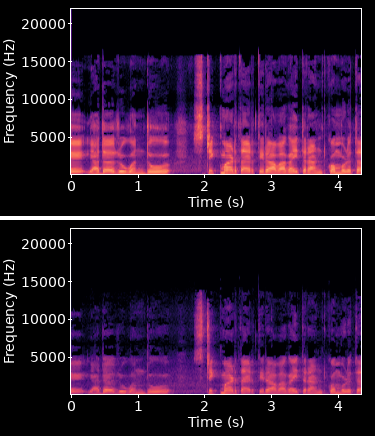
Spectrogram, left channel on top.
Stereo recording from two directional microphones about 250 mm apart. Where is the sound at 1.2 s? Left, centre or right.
Left.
